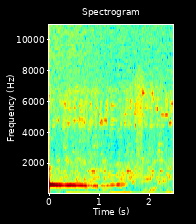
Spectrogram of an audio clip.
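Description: A person breathing out slowly through the mouth, which makes a soft, steady low tone that dips slightly in pitch and dies away about one and a half seconds in. This is the slow exhale of a guided breathing exercise.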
